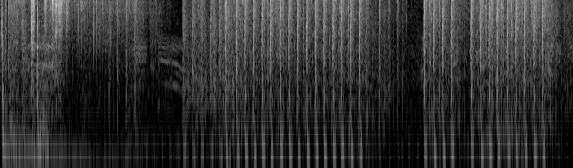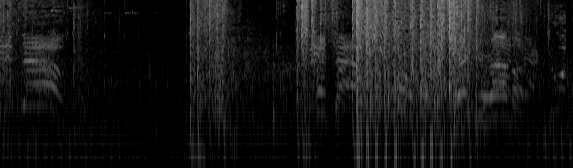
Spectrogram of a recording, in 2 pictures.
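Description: A rapid-fire gun shoots loud bursts.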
